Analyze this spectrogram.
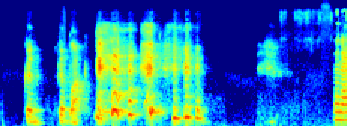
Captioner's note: laughs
